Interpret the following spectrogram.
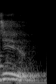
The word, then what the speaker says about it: Dieux: My last thing is plug dieux. Is that how you pronounce it? Yes, that is how you pronounce it. Plug dieux all day. The French word for God's dieux.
